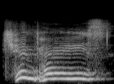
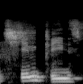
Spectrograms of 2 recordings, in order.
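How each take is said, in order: First: High-pitched imitated yell, no real volume; mock group shout. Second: Said in the usual way. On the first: Schoolboys shouting nonsense to wind up their teacher, mock shout. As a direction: call it out high, like rowdy schoolkids. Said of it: "all the lads on the bus just shouted out". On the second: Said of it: "we just spent the whole fucking school trip saying".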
